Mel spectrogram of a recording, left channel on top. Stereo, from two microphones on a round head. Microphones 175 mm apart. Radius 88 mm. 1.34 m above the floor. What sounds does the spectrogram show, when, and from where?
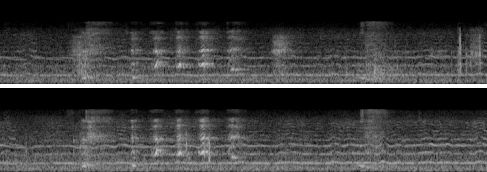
0.8 s a giggle: 10° right (ahead or behind), 2.5 m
